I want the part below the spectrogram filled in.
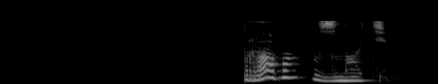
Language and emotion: Russian, neutral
